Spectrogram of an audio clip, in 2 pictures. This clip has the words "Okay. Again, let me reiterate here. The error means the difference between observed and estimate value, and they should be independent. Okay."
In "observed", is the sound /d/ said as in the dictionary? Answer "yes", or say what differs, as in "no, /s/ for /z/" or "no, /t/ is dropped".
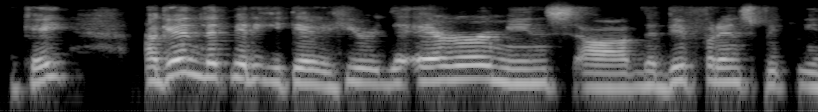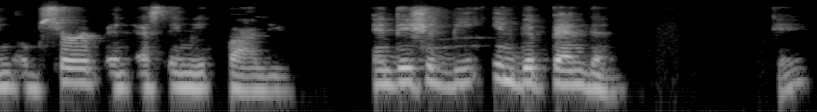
no, /d/ is dropped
